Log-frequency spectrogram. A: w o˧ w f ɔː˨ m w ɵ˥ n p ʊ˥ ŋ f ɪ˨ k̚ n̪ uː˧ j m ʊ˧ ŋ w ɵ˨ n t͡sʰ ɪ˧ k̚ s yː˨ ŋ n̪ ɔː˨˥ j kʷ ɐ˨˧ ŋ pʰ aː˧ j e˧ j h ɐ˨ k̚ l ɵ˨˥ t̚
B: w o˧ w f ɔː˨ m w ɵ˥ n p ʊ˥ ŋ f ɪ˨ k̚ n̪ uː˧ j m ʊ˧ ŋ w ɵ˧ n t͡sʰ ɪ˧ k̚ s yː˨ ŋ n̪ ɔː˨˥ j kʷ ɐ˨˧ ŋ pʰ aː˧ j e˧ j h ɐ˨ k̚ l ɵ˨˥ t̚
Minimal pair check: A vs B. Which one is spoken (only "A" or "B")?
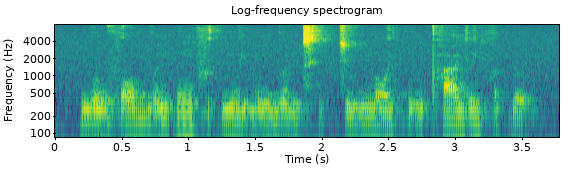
B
